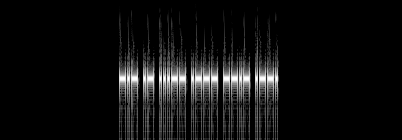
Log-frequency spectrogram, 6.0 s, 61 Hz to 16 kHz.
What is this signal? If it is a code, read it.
Morse code, heard as a keyed tone, about 40 wpm, 700 Hz. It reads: KA3JQP
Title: USA Call Signs - 6 Characters - Repeated 3x - 40wpm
